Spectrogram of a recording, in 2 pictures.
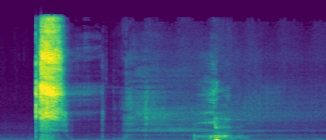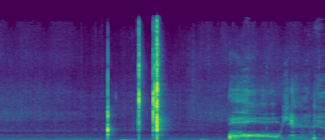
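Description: A beer can cracks open with a sudden loud, sharp fizzing hiss, followed by a few quiet clicks and a softer fizzing rush near the end. Faint whispering runs underneath.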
